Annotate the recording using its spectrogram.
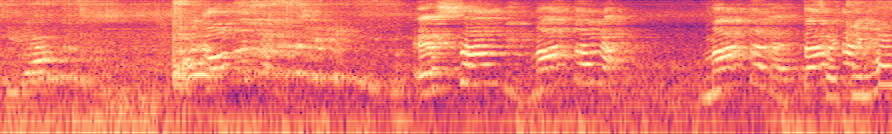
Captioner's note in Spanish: gruñidos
